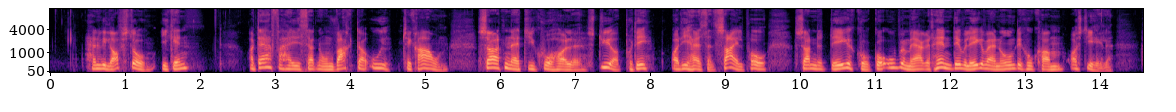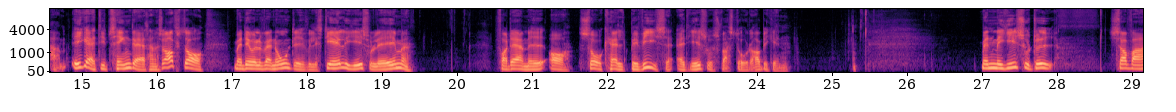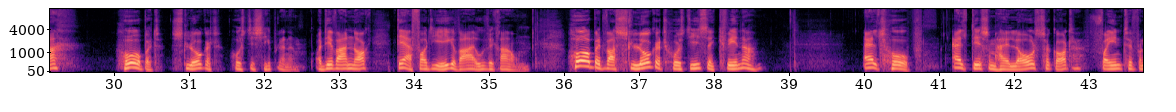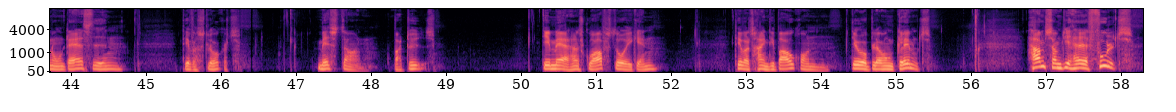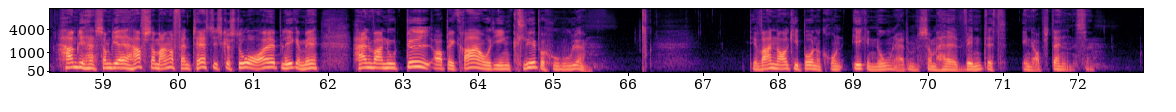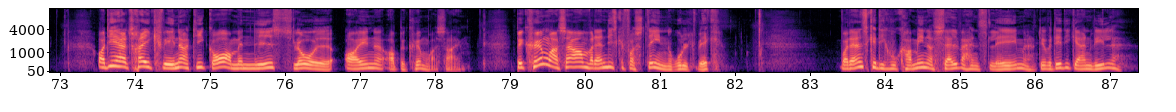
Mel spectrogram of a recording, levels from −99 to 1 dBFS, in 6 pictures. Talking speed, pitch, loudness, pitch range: 150 wpm, 145 Hz, -21 LUFS, 125-170 Hz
